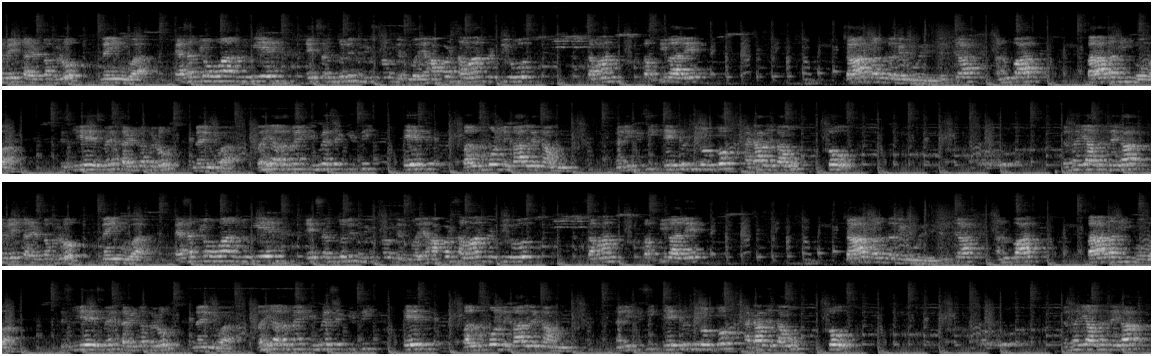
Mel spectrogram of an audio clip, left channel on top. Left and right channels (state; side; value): normal; both; correlation 0.46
